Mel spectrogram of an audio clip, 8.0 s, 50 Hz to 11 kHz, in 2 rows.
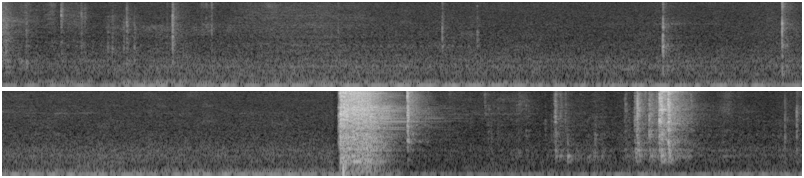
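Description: Umarex Smith & Wesson M29 CO2 air revolver firing two sharp shots about a second and a half apart in the second half, with a few faint clicks from the gun before them.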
